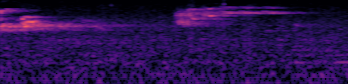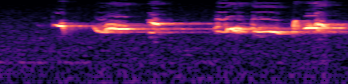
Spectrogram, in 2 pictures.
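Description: A common blackbird sings mellow, fluty phrases that waver around a mid pitch and end in thin, high twitters, soft at first and then louder and fuller.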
